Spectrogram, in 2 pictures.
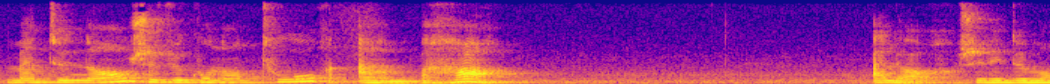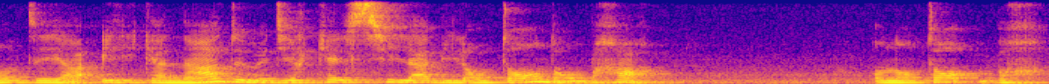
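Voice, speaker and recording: A woman teaching a reading lesson to young children, sounding out each syllable slowly and carefully. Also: on the low side. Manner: slow, carefully articulated syllables. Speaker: primary school teacher. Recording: echoey room, faint background noise.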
